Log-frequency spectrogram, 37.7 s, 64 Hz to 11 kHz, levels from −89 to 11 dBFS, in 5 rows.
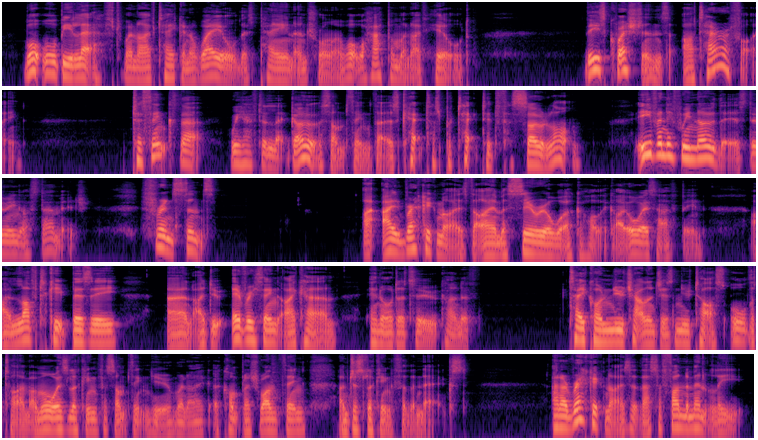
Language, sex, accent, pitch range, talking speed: English, male, British, 100-125 Hz, 180 wpm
